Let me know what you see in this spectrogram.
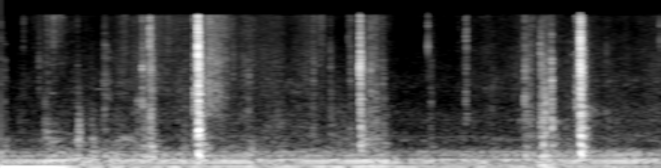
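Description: Car engine running low and steady at crawling speed, heard from inside the cabin. A few sharp clicks and knocks sound over it, the loudest about a second in.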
